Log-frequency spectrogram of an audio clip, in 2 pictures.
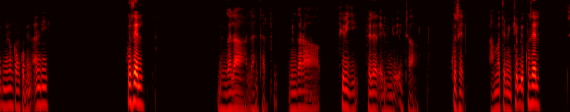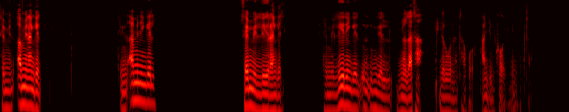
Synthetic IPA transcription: minɔŋkamkomḭnʔa̰ndi | kus̬el | minɡala̰la̰ntʰa̰ɾkʰḭ | minɡaɾa̰ | tʰiɾd͡ʒipelɛɾḛmind͡ʒo̰ʔintʰa̰ | kus̬el | ʔamːateminkeɓikus̬el | sejminaminaŋɡɛl | tʰɛminʔaminiŋɡɛl | sajminliɾaŋɡɛl | tɛminliɾiŋɡɛlɗɔnɗumɡɛlɲɔlatʰa̰ | ŋɡɛlwɔnːatʰakɔ̰haɲd͡ʒumkʰo̰mḭŋɡatʰa

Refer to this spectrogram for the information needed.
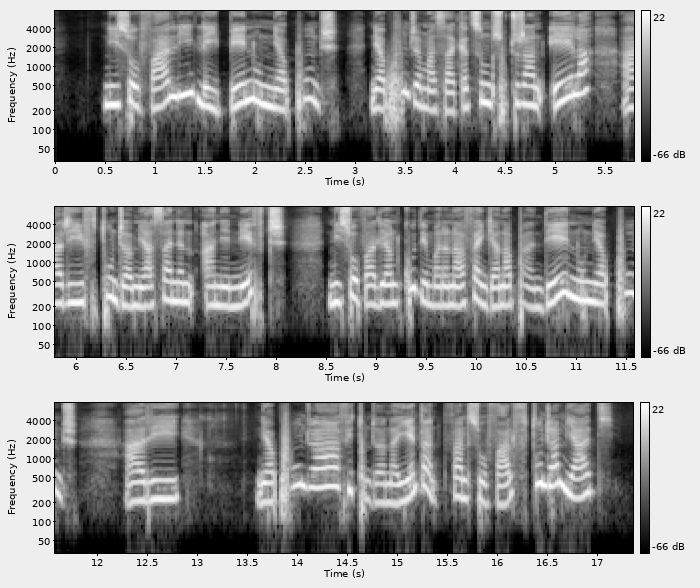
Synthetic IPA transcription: nisovalileibenuniniapuɳɖ͡ʐə̥ | niapʰuɳɖ͡ʐəmazakət͡simisuʈ͡ʂiranuʔelaaɾifi̥t̪uɳɖ͡ʐəmiasaananefi̥ʈ͡ʂə̥ | nisovalianikud̪emananafajŋɡʲanapand̪enunapʰuɳɖ͡ʐə̥aɾi | niapʰuɳɖ͡ʐəfit̪uɳɖ͡ʐanaent̪anə̥fanisov̥ali̥fi̥t̪uɳɖ͡ʐamiad̪i̥

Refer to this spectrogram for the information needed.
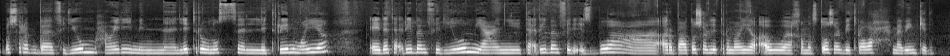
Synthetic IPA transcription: bɑʃɾˤɑbfiljoːmħawæːlimenlet̪ɾwenosˤlet̪ɾeːnmɑjːɑ | ʔːd̪æt̪æ̰ʔɾiːbænfiljoːmjaʕnit̪æ̰ʔɾiːbænfilʔo̰sbuːʕʕʔɑ̰ɾˤbɑʕt̪ˤɑːʃɑɾˤlet̪ɾmɑjːɑʔæ̰wxæmæst̪ˤɑːʃɑɾˤbejet̪ˤɾˤɑːwɑħmæbeːnked̪æ

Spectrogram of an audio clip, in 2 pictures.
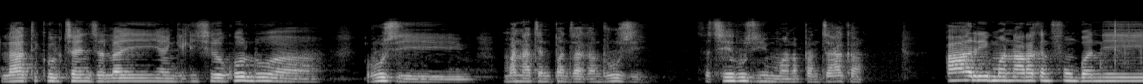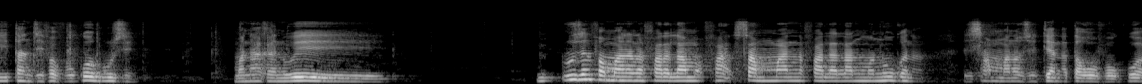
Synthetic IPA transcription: lat̪ikʲulut͡sajnizalajaŋɡilisiɾewkuluə | ruzi | manad͡zanipand͡ʒakaniruzi | saʈ͡ʂiɾuzimanapand͡ʒakə | aɾimanaɾakənifumbənit̪and͡ʒefavokuəruzi | manakaniwe | ruzanifamananəfaɾalanfasamimananəfalalanimanukanə | zesamimanazet̪eanat̪awavokuə

